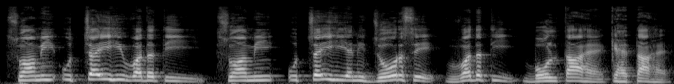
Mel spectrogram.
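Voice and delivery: ordinary talk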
